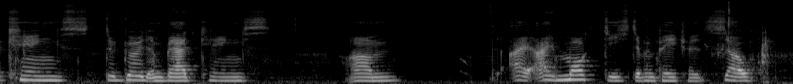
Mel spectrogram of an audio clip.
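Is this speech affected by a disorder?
Yes: cerebral palsy, quadriplegic.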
